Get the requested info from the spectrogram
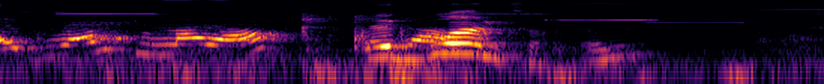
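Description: A young child talking in short high-pitched phrases, falling quiet for the last second or so.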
